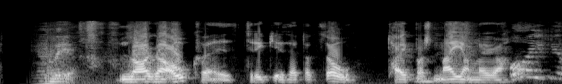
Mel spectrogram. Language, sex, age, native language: Icelandic, male, 14, Icelandic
